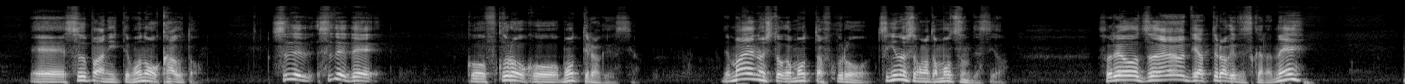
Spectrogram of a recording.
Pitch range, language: 115-165 Hz, Japanese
